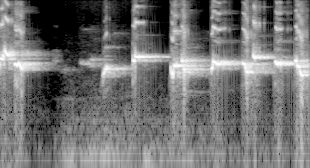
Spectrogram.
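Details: Sooty-headed bulbul lure song: a falling whistled note, a short gap, then a brisk series of clear whistled notes at steady pitch.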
